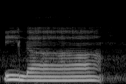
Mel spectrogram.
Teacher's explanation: खड़ा ज़बर is equal to अलीफ मद्दा। अलीफ मद्दा को कितना खींचेंगे उतना ही खड़ा ज़बर को भी खींचेंगे, यानी 2 काउंट्स, यानी 1 अलीफ की मिक़दार, 1 अलीफ की मिक़दार खींचकर इसको पढ़ेंगे।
